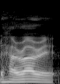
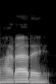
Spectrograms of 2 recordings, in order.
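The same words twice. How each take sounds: First: The name is said in an anglicized way. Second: The name is said the local Zimbabwean way.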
